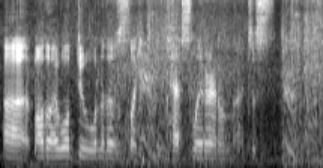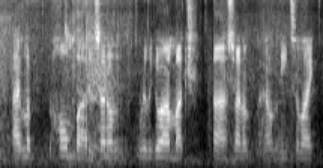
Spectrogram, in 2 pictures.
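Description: Flat and a little fast, this mid-range male voice belongs to a gaming YouTuber whose nose is stuffed and runny. He rambles through casual let's play commentary on his footage, full of ums and false starts, with background noise behind him.

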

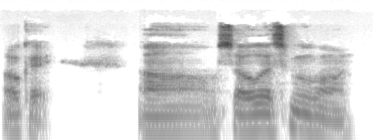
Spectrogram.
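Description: A man's voice: lowish voice, fairly even intonation, slow, vocal fry, a little mellow, no room sound. A man hosting a casual video-call discussion, talking hesitantly with lots of fillers. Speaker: host.

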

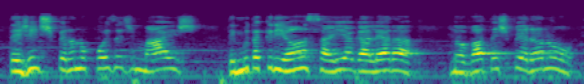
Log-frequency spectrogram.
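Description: Chatty rio woman, 40s, radio guest in a small studio, bit high voice, soft music under. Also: quick pace. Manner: lively, expressive, chatty. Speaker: samba school drum queen guest. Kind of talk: casual radio interview. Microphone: studio boom mic.

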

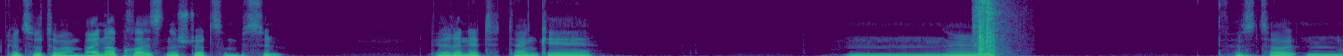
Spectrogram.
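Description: A young man giving casual, playful commentary while playing a video game, often exclaiming and muttering to himself. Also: fairly high pitch. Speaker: let's play commentator.

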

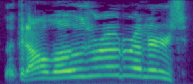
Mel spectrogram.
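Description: A woman's voice: lowish voice, wildly swooping pitch, moderate pace, creaky, a little mellow, heavily acted. A woman voicing a clumsy, eager young coyote in a storybook, in a hesitant, raised voice.

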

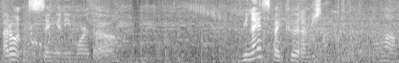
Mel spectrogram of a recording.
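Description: A woman's voice: mid-range voice, normal speed, creaky. Chatty young woman streamer, music behind. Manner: loose, chatty, swears freely, talks to chat. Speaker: VTuber streamer. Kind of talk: casual livestream chat while eating and gaming. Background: game music.

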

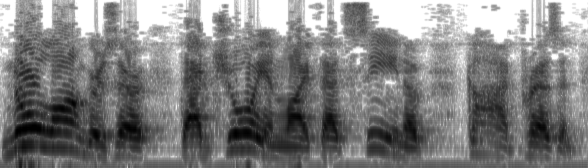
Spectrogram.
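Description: A priest preaching a retreat sermon, fervent and emphatic, drawing his phrases out slowly. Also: fairly high pitch, lively intonation, dull audio.

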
